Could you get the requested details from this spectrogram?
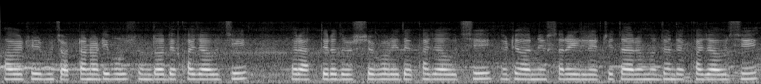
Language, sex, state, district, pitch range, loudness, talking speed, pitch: Odia, female, Odisha, Khordha, 235-245 Hz, -13 LUFS, 160 wpm, 240 Hz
